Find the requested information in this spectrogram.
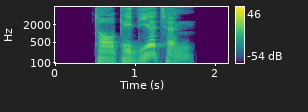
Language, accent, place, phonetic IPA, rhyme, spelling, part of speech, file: German, Germany, Berlin, [tɔʁpeˈdiːɐ̯tn̩], -iːɐ̯tn̩, torpedierten, adjective / verb, De-torpedierten.ogg
- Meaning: inflection of torpedieren: 1. first/third-person plural preterite 2. first/third-person plural subjunctive II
